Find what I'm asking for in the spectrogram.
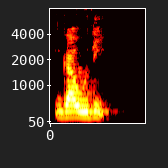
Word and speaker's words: Gaudí: Y para empezar, y porque siento que me voy a equivocar mucho durante el episodio, Antonio, Antoni, Gaudí o Gaudí. ¿Qué es lo correcto? – Antoni Gaudí. Acento en la I.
